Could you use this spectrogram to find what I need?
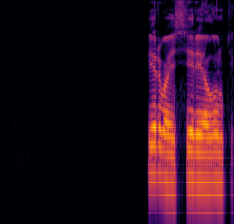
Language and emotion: Russian, neutral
